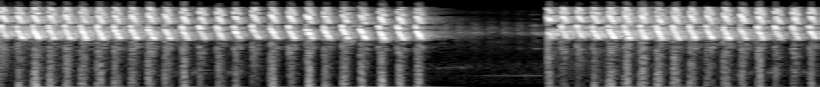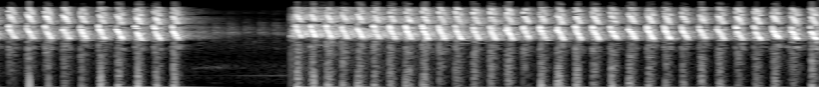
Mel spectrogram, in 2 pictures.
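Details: Konin song recorded as a master for training cage birds, with cililin-style filling: fast high trills of clear repeated chirps, about four per second, in two-second bursts separated by short silences.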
